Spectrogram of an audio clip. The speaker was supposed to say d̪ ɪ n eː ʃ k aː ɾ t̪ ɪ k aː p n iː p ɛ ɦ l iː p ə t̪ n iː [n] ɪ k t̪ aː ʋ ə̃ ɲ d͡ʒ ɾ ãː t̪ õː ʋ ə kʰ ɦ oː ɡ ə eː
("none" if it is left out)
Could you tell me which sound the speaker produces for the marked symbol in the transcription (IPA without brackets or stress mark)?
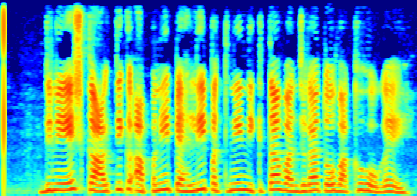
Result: n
